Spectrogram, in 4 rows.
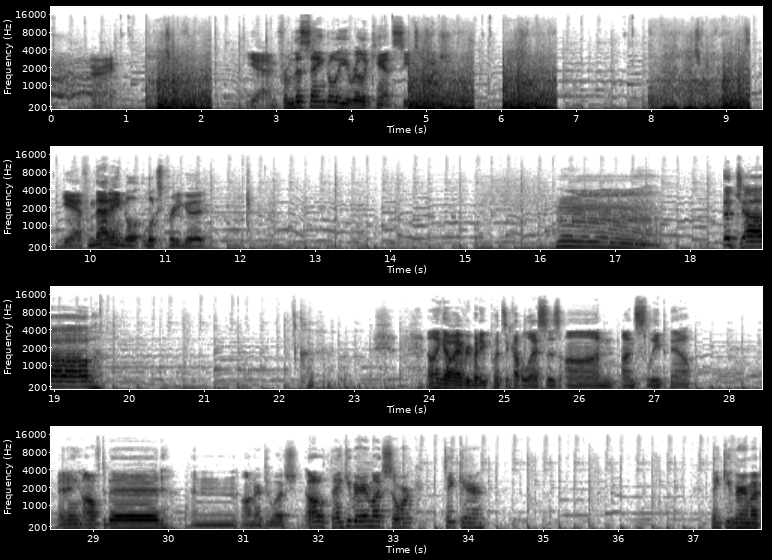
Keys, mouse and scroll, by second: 1.0 click, 1.1 space, 2.1 space, 2.7 KP_0, 4.5 click, 4.7 space, 5.6 space, 5.8 click, 6.7 space, 7.7 click, 7.8 space, 9.3 space.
